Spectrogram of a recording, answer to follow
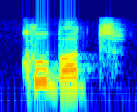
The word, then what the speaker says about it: Cubot: They're called Cubot. It's spelled as a Cubeot.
